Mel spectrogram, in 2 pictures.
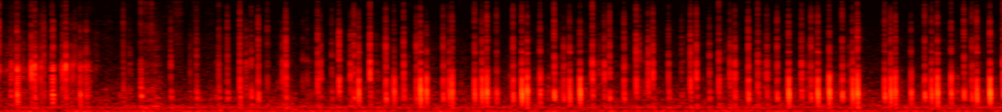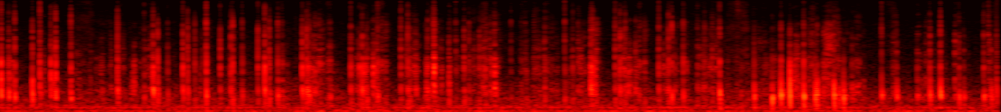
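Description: A white plastic lotion bottle with a blue cap and printed label, hollow and holding lotion, is held in the hands, tilted, and tapped and scratched with long painted fingernails. Rapid, dense, sharp clicking taps mix with scratchy scraping over a steady low hum throughout.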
